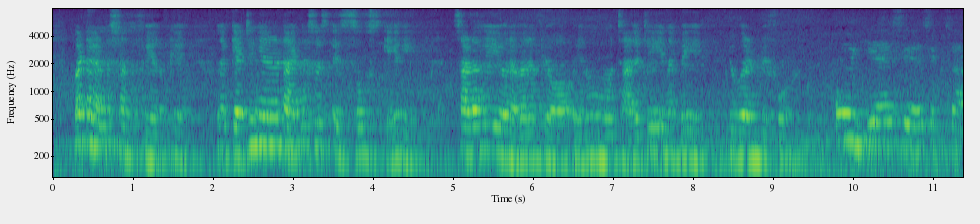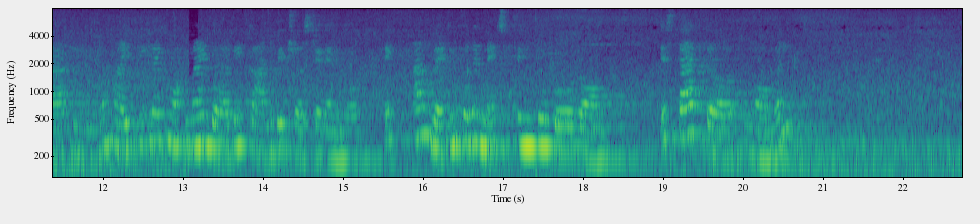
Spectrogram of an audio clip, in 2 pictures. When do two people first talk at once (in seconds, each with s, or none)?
none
